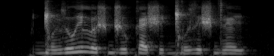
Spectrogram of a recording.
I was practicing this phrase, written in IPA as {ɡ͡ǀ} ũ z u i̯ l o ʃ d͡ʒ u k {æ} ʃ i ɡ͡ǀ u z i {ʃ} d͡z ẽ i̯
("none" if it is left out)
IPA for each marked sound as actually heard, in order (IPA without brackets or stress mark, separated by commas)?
ɡ͡ǀ, æ, ʃ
